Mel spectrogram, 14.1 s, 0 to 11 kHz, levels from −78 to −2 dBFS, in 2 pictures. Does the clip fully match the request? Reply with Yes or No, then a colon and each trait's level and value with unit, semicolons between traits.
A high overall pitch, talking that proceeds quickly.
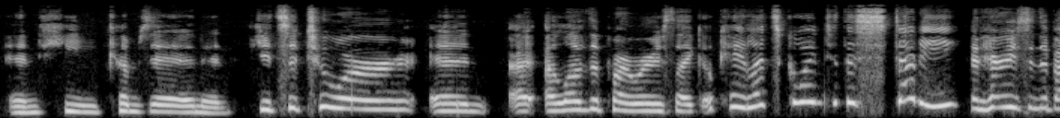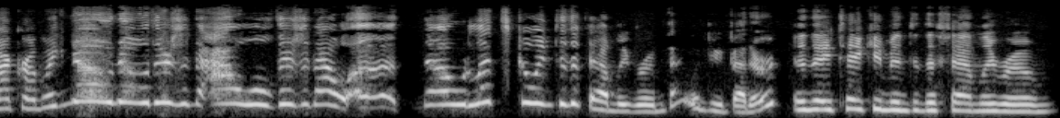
Yes: very high, 260 Hz; fast, 240 wpm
